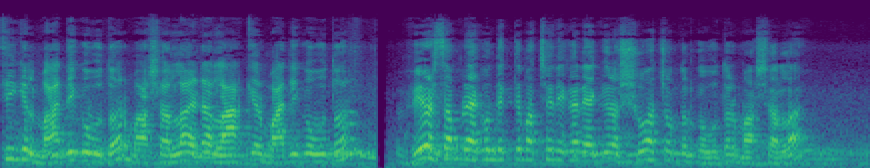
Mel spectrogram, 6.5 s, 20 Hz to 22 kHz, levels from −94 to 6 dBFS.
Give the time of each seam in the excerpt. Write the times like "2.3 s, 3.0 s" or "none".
2.9 s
